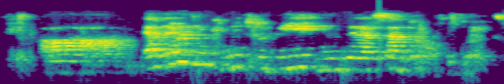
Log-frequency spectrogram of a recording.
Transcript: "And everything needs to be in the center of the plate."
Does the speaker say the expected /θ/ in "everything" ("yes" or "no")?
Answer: no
